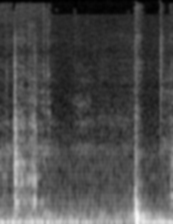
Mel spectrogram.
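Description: Faint handling noise, then a single dull thump near the end.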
